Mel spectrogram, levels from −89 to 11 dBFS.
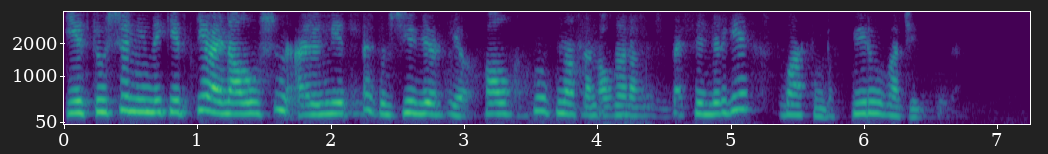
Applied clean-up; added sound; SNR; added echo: neural mask model DeepFilterNet 3.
